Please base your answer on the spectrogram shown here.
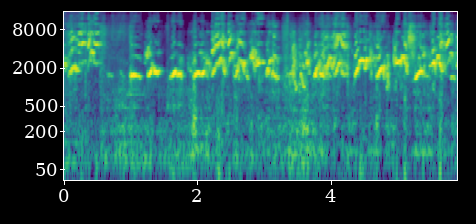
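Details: Cockatiel chatter and song meant to stimulate breeding; dense overlapping squeaky whistles and harsh notes, with several birds seemingly calling together in a busy, continuous stream.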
